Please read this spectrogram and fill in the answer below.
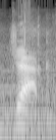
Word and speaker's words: JAC: they've got here is jaac nope not confusing at all actually they pronounce it Jack so they've got a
